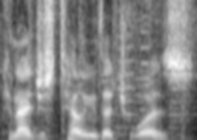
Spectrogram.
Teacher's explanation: there's a combination of the letters t and Y which can be pronounced with a CH sound at the end like CH that CH so the entire sentence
